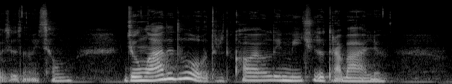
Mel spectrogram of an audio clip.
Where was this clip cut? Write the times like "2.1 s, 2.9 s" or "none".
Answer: 2.3 s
